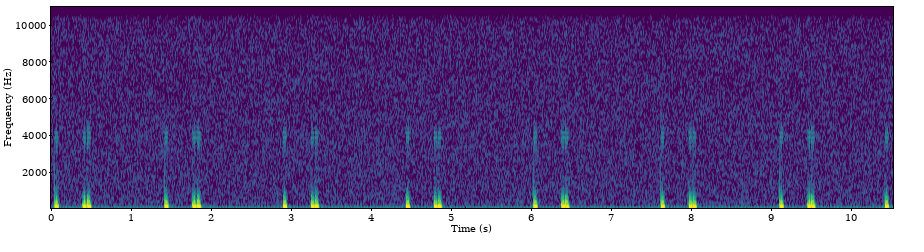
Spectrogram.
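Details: Wide, variable (mobile) splitting of the second heart sound: slow, regular beats near 40 a minute with a clearly doubled second sound.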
